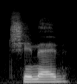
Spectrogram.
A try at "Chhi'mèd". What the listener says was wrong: Chhi'mèd. Well, don't pronounce the D.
